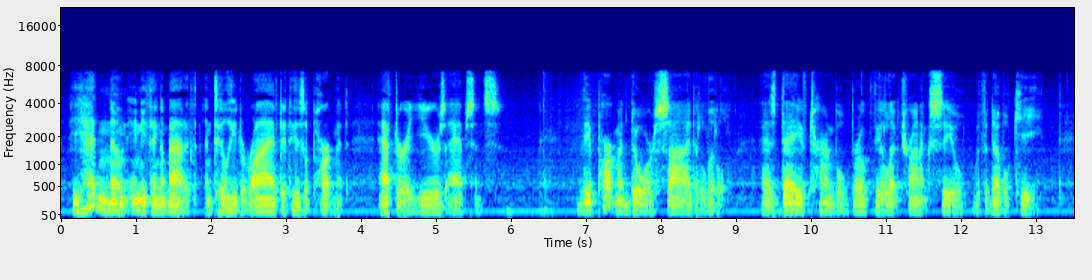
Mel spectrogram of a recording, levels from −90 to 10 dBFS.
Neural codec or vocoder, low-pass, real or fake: vocoder, 24 kHz, 100 mel bands, Vocos; 7.2 kHz; fake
